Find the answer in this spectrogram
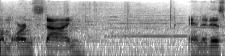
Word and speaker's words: Ornstein: the community calls him orstein but if that's a German derivative it is pronounced Stein so I call him orstein and it is pronounced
